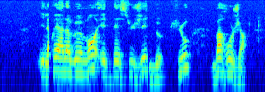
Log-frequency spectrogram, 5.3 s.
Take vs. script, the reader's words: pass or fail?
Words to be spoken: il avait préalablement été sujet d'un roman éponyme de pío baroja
fail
